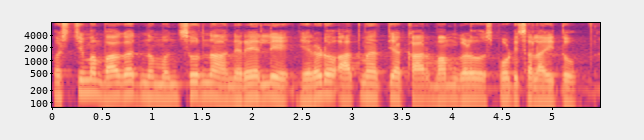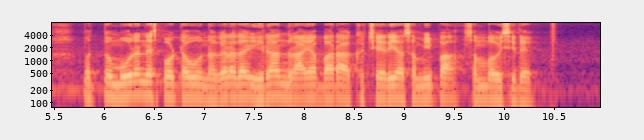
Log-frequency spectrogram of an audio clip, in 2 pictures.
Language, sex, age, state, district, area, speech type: Kannada, male, 30-45, Karnataka, Chikkaballapur, rural, read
